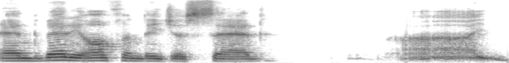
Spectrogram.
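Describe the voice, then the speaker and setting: Marked by vocal fry, a man with a slight Hungarian accent speaks at a very slow pace. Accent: slight Hungarian-tinged English. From Hungary. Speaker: professor. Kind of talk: academic talk, Q&A exchange.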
